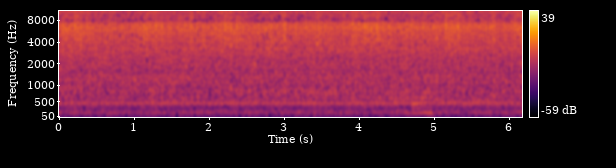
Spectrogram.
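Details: Opel/Vauxhall Astra J 1.4 after new spark plug and ignition coil for a cylinder 1 misfire: idles at a steady, unchanging hum with no stumbles, skips or uneven beats; misfire counts zero on all cylinders.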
